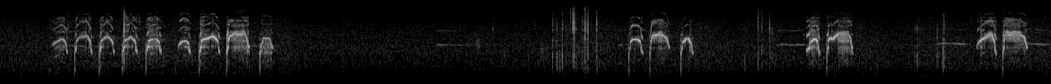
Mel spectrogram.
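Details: Osprey at nest camera 4, midday fish delivery on 12 July 2022: a long excited run of about ten arched whistled notes, then three shorter groups of two or three chirps spaced about two seconds apart.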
